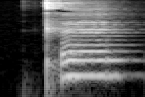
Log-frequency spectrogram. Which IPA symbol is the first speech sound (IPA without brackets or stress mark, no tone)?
kʼ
